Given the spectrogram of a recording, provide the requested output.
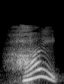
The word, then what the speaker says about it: height: はい、次、とっても気をつけて、これで height と読みます。E なのにね。height は、高いの high。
